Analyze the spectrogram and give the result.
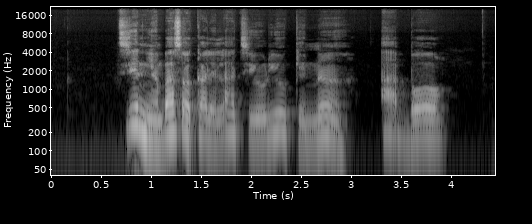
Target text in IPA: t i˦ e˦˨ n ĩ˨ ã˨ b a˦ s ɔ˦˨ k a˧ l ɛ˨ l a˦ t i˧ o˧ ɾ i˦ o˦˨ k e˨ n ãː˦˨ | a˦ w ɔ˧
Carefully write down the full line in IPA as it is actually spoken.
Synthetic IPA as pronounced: t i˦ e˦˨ n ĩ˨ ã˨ b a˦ s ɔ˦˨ k a˧ l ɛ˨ l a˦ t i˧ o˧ ɾ i˦ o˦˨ k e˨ n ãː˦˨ | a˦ b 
